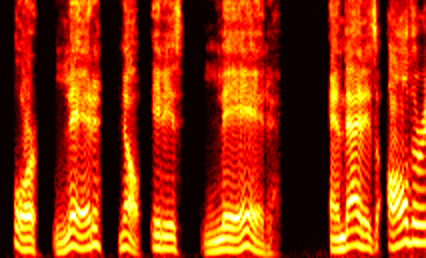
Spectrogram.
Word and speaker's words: leer: Leer, leer. You have to pronounce both of the E's. Leer. It is not leer or ler. No, it is leer.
